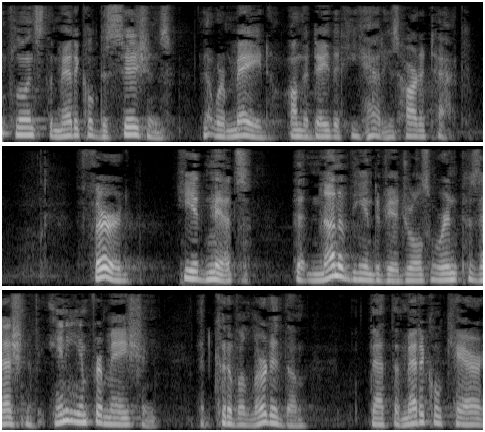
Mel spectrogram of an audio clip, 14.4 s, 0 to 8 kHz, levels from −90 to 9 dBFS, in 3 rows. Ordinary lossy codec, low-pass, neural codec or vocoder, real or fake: AAC, 32 kbps; 7.2 kHz; none; real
